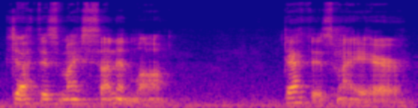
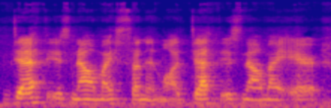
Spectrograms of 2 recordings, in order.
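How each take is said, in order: First: Soft, mournful reading of the line; hushed, heavy lament; quiet grief. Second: Said in the usual way. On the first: Acted. Reading Capulet's lines. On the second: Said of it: "That's, like, a great example of personification".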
